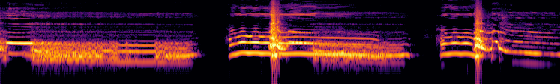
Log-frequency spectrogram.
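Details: Thor, a red-nose pit bull kept as a pet, howls in three long drawn-out notes of about three seconds each, steady in pitch with a rough, wavering edge and brief gaps between.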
